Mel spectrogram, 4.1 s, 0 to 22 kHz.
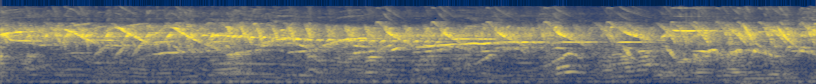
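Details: Canary singing at a bird-singing competition in Pringsewu, 22 September 2019, later nominated for a prize. Dense overlapping trills and fast falling sweeps come from several birds, with a low murmur of crowd voices underneath.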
